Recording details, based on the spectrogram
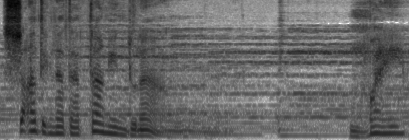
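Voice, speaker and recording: A man's voice: on the high side, sing-song, takes it slowly, music in the background. A man announcing a radio drama from a script in a formal, dramatic manner.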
